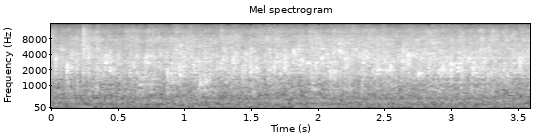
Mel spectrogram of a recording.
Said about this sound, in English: We're gonna do about 3 pieces at a time because I wanna make sure that they're cooked evenly. Loving it. All right, so while that chicken is frying, I'm gonna go ahead and put my cornbread in the oven.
